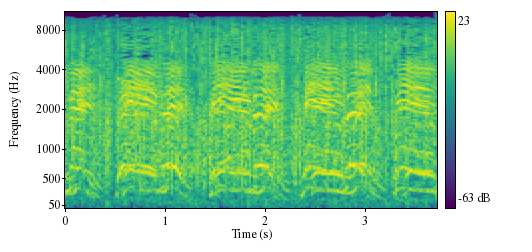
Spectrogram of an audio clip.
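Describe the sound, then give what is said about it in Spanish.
Loud, steady audience applause with cheering voices mixed through it, continuing without a break across the whole moment as a studio crowd welcomes a guest. “Pido un fuerte aplauso para Bernardo”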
